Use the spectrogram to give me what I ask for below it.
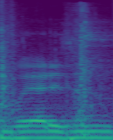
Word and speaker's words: voyeurism: Good यार, उस्मानी 6209, Aman bro, you have mentioned your thoughts on voyeurism before. Yes, on voyeurism. Voyeurism is the correct pronunciation.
